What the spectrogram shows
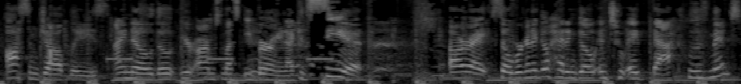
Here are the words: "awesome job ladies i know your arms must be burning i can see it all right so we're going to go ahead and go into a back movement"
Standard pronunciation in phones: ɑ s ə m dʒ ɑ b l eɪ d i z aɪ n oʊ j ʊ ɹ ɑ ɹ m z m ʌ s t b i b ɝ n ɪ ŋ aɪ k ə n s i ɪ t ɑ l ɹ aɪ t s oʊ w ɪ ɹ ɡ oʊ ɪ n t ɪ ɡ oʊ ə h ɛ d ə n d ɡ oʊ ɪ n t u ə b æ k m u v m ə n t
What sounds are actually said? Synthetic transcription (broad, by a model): ɑ s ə m dʒ ɑ b l eɪ d i z aɪ n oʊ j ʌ ɹ ɑ ɹ m z m ʌ s t b i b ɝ ɪ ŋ aɪ k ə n s i ɪ t ɑ l ɹ aɪ t s oʊ w ɪ ɹ ɡ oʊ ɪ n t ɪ ɡ oʊ ə h ɛ d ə n ɡ oʊ ɪ n t u ə b æ k m u v m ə n t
